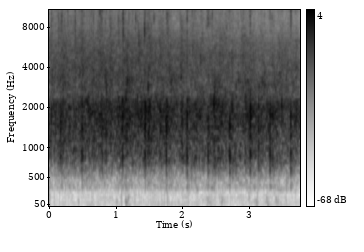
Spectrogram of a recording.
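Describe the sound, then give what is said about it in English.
A church audience at Journey applauds its serve team one morning, many hands clapping together in a dense, continuous patter with scattered sharper claps standing out, at moderate loudness and without any voices over it. “Can we give our serve team a good hand clap this morning?”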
